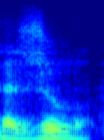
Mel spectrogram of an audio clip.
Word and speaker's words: Azure: And so if you pronounce in more like European ways, Azure, but I think a lot of Americans pronounce this as Azure.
